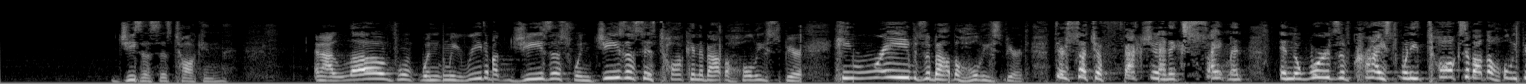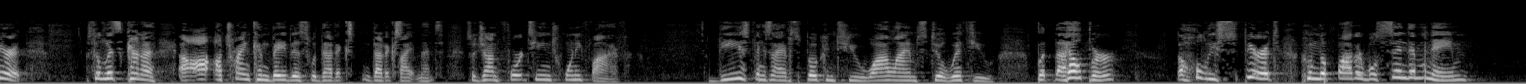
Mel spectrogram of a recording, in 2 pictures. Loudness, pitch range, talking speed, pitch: -19 LUFS, 190-270 Hz, 175 wpm, 220 Hz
